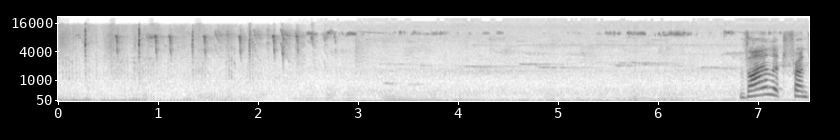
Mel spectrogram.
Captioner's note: birds chirping and singing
